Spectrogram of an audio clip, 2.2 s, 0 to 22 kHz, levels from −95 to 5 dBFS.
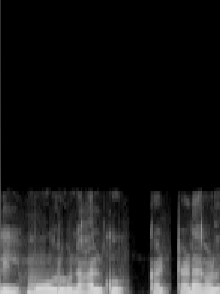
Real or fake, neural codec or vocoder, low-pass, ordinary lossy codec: real; none; none; none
